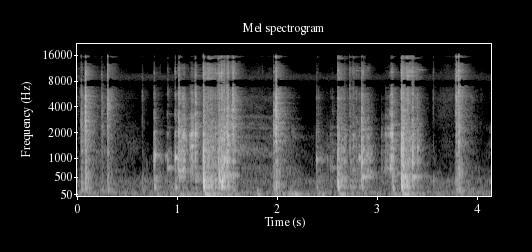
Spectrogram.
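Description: Coins clink as they are picked up from a table.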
